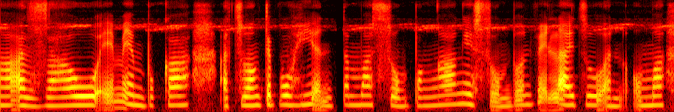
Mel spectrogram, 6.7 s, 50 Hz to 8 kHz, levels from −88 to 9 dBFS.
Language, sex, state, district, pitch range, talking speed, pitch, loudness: Mizo, female, Mizoram, Aizawl, 225-245 Hz, 195 wpm, 235 Hz, -20 LUFS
